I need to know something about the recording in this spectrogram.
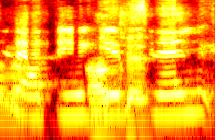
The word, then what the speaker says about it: Althea Gibson: I tried over and over to pronounce it properly. Althea Gibson? Am I saying? Yeah, that's Althea Gibson, a graduate of Tuskegee University, my alma mater.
